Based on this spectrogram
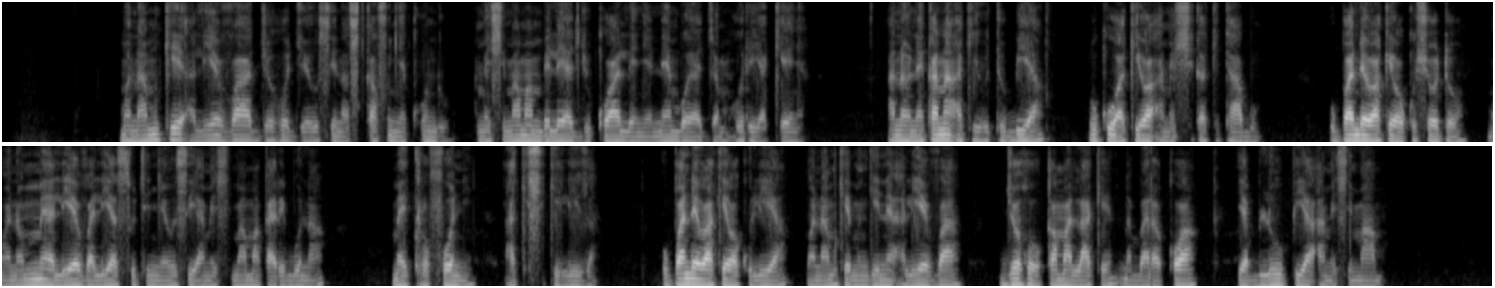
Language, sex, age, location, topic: Swahili, male, 25-35, Kisumu, government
